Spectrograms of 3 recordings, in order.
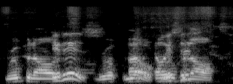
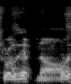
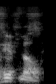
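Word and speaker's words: Rohypnol: it says it's illegal rol nool is uh illegal oh is it it's sold sold in some countries I'm saying it wrong it's roipnol roipnol yeah um sold in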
